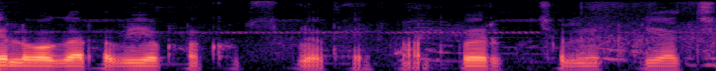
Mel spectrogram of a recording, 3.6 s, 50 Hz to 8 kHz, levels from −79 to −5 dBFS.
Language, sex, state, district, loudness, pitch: Hindi, male, Chhattisgarh, Sarguja, -27 LUFS, 100 Hz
